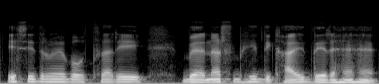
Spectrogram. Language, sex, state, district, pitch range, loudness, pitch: Hindi, male, Jharkhand, Deoghar, 105-120 Hz, -14 LUFS, 110 Hz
